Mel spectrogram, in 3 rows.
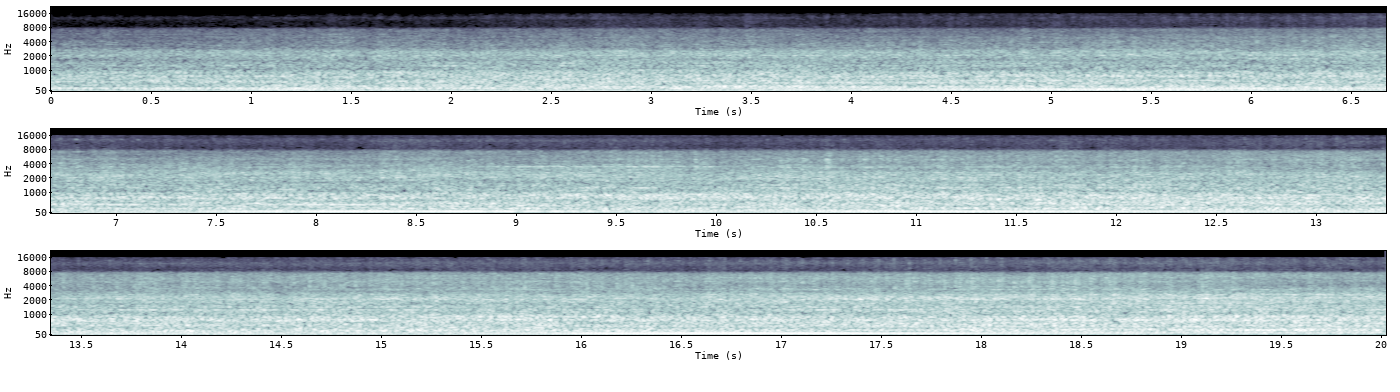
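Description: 150 kg industrial drum washing machine running: a steady low machine hum from its motor and turning drum, a little louder about seven seconds in.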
